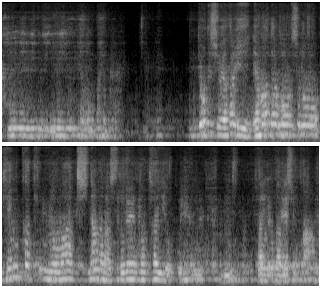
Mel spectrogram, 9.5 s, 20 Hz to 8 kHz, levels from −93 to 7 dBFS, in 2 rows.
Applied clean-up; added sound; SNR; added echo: neural separator model SepFormer DNS4.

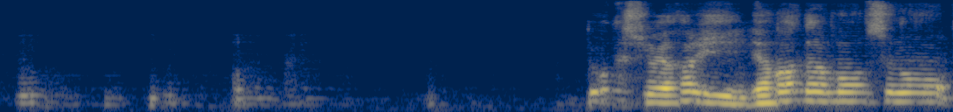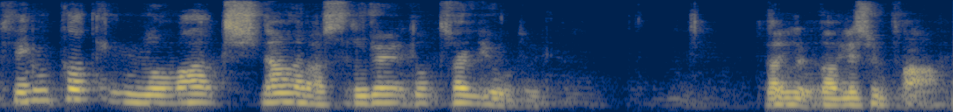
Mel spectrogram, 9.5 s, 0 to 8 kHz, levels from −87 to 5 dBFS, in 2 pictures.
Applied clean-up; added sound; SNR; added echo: neural mask model DeepFilterNet 3.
